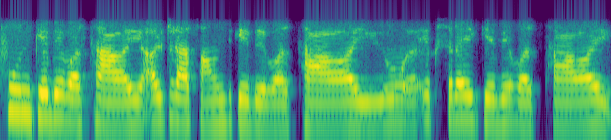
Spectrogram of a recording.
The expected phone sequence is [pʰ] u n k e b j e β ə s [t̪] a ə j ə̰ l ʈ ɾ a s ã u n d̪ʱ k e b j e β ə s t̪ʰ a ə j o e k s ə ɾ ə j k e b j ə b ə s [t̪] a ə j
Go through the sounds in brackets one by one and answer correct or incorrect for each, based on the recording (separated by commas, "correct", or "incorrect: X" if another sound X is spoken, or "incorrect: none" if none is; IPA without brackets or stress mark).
correct, incorrect: t̪ʰ, incorrect: t̪ʰ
